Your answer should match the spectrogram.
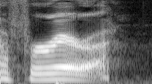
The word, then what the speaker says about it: Ferrera: And America Ferrara is leaving. – America Ferrera. – All right. – That's how you say her name.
